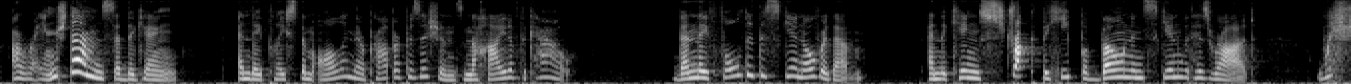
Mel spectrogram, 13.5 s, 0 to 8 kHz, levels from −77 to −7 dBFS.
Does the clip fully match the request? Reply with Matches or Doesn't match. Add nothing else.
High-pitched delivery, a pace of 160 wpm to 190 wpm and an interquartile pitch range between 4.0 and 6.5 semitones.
Matches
